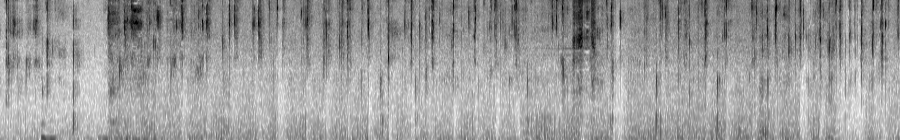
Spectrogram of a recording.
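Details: Cat eating raw fish indoors, loud wet biting and chewing with dense irregular crunching clicks throughout, steady smacking noises in a small room.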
